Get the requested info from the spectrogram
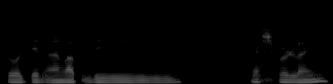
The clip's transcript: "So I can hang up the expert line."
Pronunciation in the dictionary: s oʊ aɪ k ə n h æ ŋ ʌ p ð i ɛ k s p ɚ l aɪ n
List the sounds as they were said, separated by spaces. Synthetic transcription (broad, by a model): s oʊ aɪ k ə n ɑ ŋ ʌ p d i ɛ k s f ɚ l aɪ n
